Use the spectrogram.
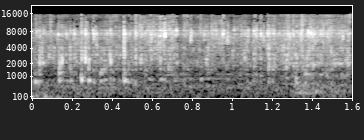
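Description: Distilled water flushing through a car's cooling system and dripping out the back side, a steady liquid trickle and splash that continues throughout, close and fairly loud with no talking.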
